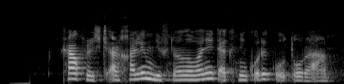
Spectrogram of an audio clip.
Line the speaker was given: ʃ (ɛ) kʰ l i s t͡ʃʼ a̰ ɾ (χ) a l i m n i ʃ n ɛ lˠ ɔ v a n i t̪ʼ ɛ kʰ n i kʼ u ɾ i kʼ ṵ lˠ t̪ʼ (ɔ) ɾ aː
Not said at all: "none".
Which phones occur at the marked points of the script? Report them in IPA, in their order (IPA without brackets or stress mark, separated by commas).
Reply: a, χ, u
